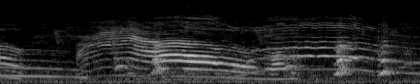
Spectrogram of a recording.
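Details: Two neighbour cats fighting intensely, giving long wavering yowls that rise and fall in pitch, overlapping howls with rich harmonics and short louder bursts toward the end.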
